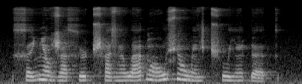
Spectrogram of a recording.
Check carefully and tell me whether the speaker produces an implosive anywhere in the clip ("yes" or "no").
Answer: yes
